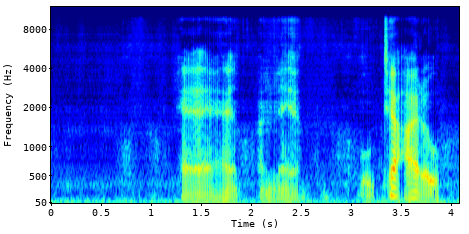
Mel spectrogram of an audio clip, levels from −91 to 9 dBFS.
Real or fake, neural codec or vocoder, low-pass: fake; autoencoder, 22.05 kHz, a latent of 192 numbers a frame, VITS, trained on many speakers; 9.9 kHz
